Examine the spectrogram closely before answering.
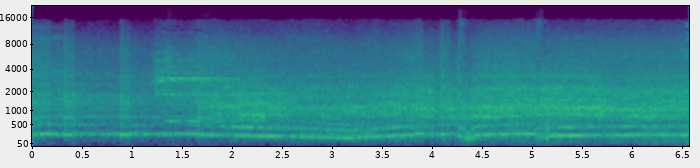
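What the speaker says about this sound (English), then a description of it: "See how these BAC monos get on around these first couple of corners." BAC Mono race cars launch from a standing start and charge into the opening corners, engines roaring loud and continuous with rising and falling revs, gear-change dips and brief tyre squeal.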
